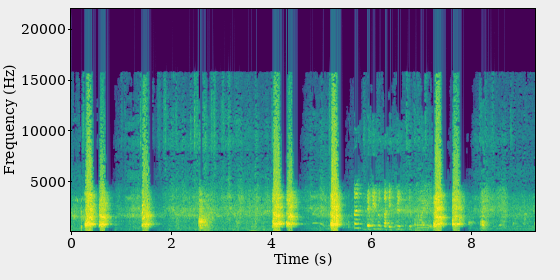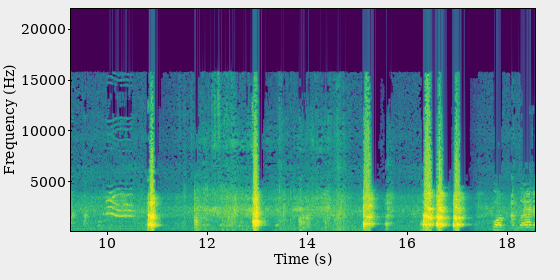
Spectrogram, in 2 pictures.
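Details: Pet dog freaking out and trying to kill his new toy puppy: sharp barks repeated in irregular bursts, with excited yips and whining between them, and a person's voice in the background.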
